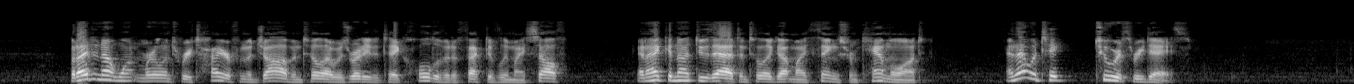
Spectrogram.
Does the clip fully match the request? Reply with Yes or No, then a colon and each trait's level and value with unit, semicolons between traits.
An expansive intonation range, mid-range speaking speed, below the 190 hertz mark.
Yes: wide, 7.2 semitones; average, 190 wpm; medium, 140 Hz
